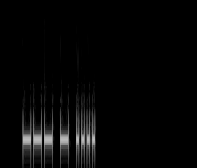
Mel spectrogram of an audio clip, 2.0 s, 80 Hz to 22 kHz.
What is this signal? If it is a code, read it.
Morse code, heard as a keyed tone, about 46 wpm, 700 Hz. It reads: OTH
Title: Top Three Letter Combinations in Words 45wpm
